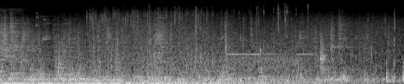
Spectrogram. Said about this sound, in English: Okay, that's good. All right, dump the donuts.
